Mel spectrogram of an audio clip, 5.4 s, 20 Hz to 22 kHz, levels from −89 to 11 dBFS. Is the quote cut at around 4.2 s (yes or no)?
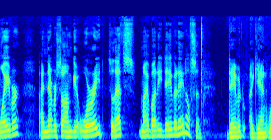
no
